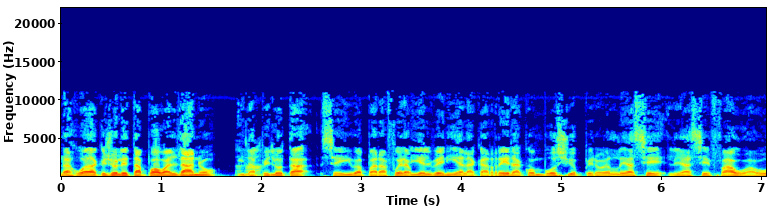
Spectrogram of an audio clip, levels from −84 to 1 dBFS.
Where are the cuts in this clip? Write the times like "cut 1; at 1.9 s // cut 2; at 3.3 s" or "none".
cut 1; at 3.5 s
